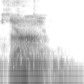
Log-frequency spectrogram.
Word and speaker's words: 경영: 마af, Kyongyong, Sam. Ulang. Kyongyong, 어, Kyongyong.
